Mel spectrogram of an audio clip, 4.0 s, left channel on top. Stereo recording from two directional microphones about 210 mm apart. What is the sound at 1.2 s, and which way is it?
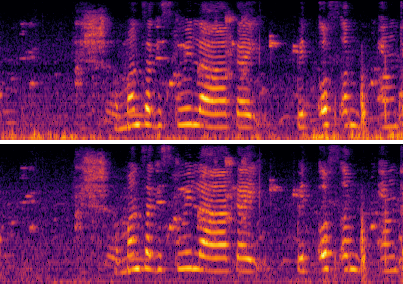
A woman's voice, centre (ahead or behind).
